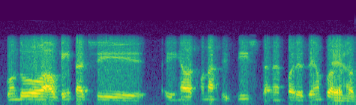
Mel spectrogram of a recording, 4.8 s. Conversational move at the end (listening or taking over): listening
